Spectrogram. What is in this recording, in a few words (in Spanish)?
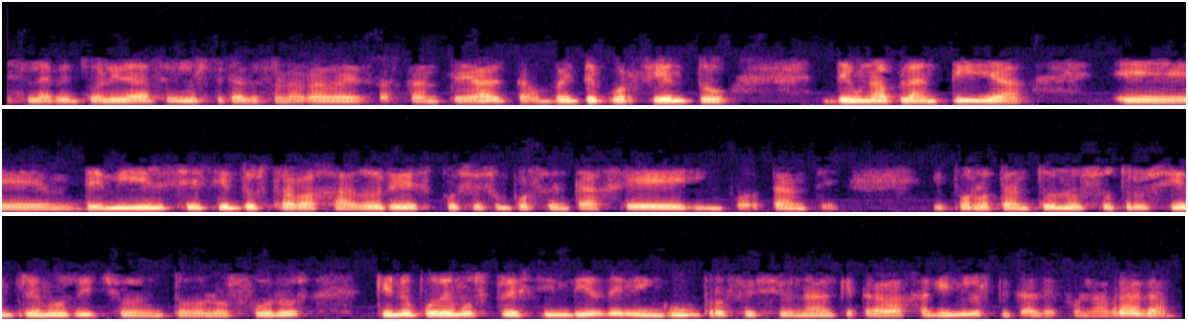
noticias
